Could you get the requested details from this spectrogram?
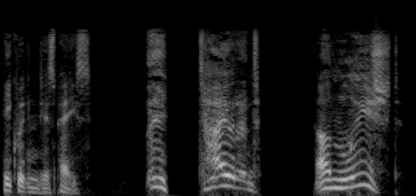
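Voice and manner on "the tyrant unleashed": high, gasping outcry; gasped exclamation. A narrator's reading. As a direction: gasp it out while trailing behind. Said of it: "gasped Garalko somewhere behind him".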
